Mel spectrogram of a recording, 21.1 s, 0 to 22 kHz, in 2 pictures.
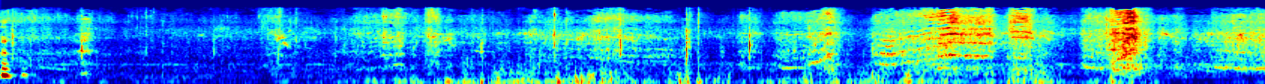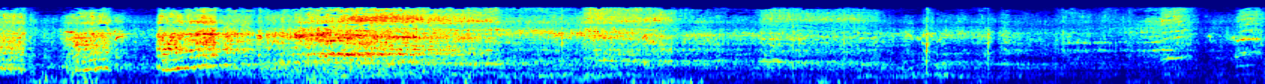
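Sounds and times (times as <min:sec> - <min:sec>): toy truck motor whining: 0:02.2 - 0:21.0
tyres rumbling on concrete: 0:02.9 - 0:21.0.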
